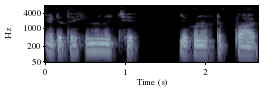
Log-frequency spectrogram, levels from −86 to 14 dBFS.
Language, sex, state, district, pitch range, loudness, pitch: Bengali, male, West Bengal, Jhargram, 100-115 Hz, -29 LUFS, 110 Hz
